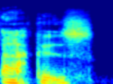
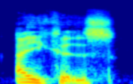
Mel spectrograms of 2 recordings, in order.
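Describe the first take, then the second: First: The first syllable rhymes with 'back'. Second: The first syllable does not rhyme with 'back'. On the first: This is how outsiders read the name. "any word that's got A C K is Ack" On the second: This is how the family says the name. "my family pronounce my name Akers"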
